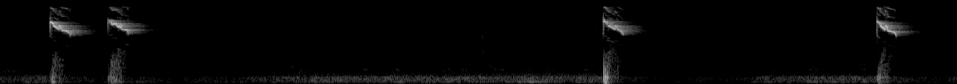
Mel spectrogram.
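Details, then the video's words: Mountain white-eye, a Buxtoni type of pleci in full wild-style voice, calling a rival: four sharp, high, downslurred chips, two close together, then two spaced several seconds apart, with a faint low hum between. "Burung Buxtoni Gacor Ngalas Memanggil Lawan"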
